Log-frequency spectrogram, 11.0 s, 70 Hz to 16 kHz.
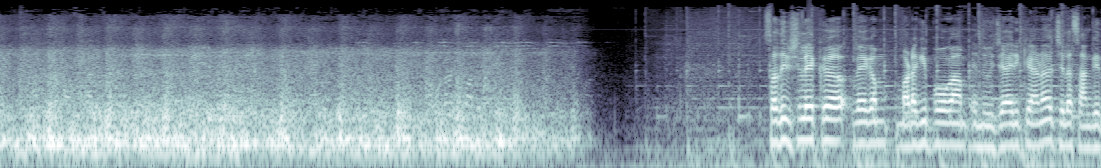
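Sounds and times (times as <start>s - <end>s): man's voice: 7.7s - 11.0s.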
